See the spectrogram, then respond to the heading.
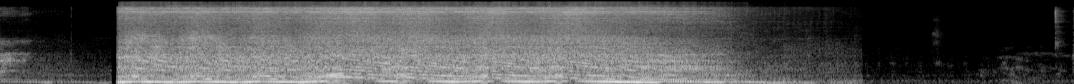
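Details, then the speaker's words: TVS Apache RTR 160 BS3 with heavy white smoke and poor compression: engine revved up and down with a harsh rattly knock under the exhaust; connecting rod big-end bearing knock, before engine teardown. "देख ले engine से भी काफी sound आ रहा है कंक से काफी ज्यादा साउंड कनेक्टिंग से साउंड आ रहा है"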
